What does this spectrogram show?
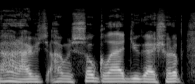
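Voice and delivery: mock crying, tearful speech. Speaker quoting a waitress who cried, imitating someone crying. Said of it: "to have her cry and be like".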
